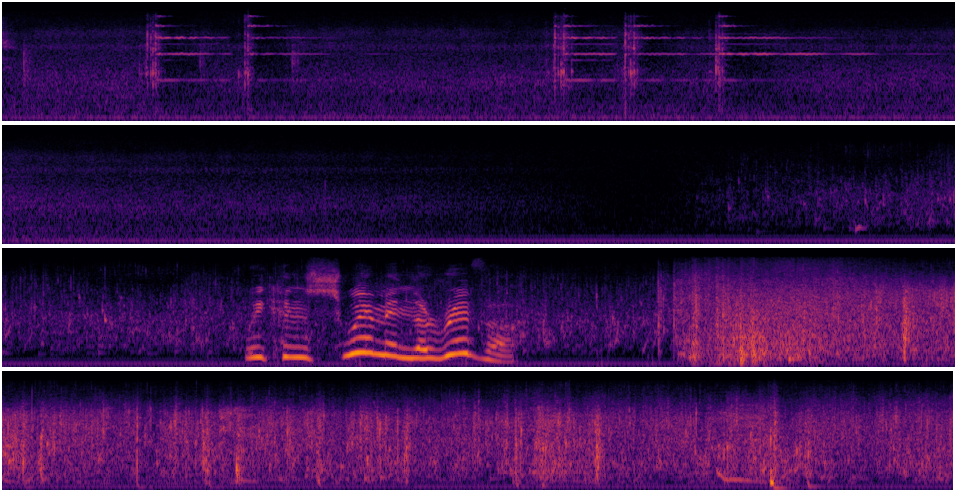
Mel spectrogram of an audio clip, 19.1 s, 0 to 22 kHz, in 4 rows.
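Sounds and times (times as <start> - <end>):
soft steady hiss: 0.0 - 19.0
bicycle bell ringing outdoors: 0.7 - 2.0, 2.7 - 4.8
speech: 10.8 - 12.2.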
